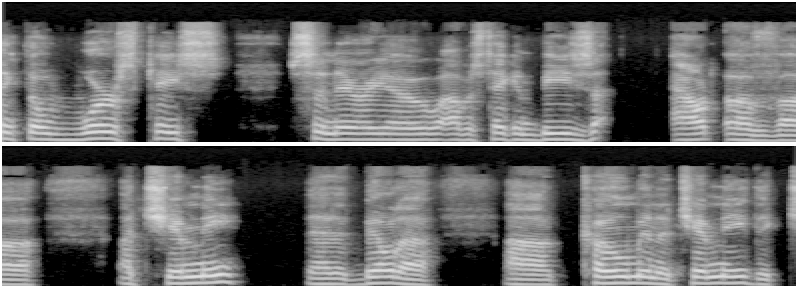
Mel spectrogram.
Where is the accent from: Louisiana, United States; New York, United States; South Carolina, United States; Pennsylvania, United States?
Pennsylvania, United States; The bees on the farm, I grew up in Western Pennsylvania, the beehive was far away from any house.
